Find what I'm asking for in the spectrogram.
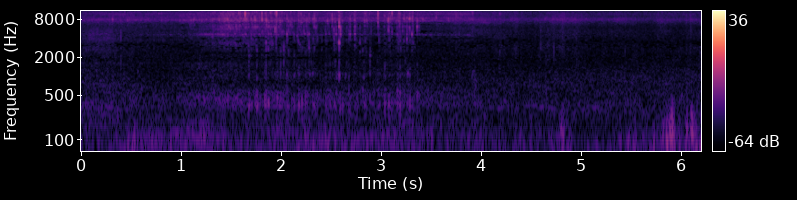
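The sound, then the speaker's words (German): Water pours steadily from a water dispenser into a cup for several seconds, a continuous splashing stream with a slight gurgle near the end, no talking. “Ich nehme mal einen Schluck hier aus diesem Wasserspender, finde ich sehr toll.”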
